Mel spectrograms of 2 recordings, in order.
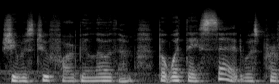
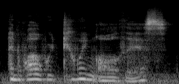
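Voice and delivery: excited whisper; 5 semitones higher than usual. A narrator's reading. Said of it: "whispered the other excitedly".

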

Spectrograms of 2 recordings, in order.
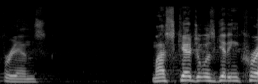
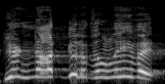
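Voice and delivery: higher, louder excited news; excited friend; 10 semitones higher, 5 dB louder than usual. Retold or imitated. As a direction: burst in with unbelievable news. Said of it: "He said".

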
